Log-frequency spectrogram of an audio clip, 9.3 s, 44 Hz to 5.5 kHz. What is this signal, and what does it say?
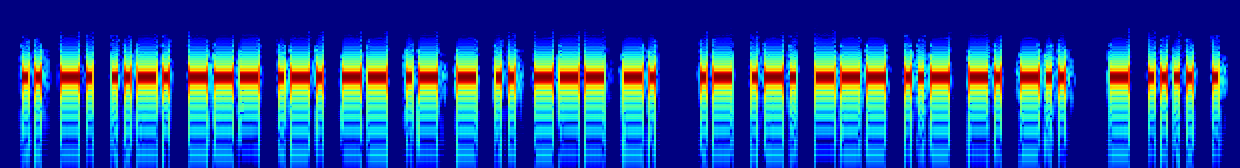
Morse code, heard as a keyed tone, about 25 wpm, 600 Hz. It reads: INFORMATION AROUND THE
